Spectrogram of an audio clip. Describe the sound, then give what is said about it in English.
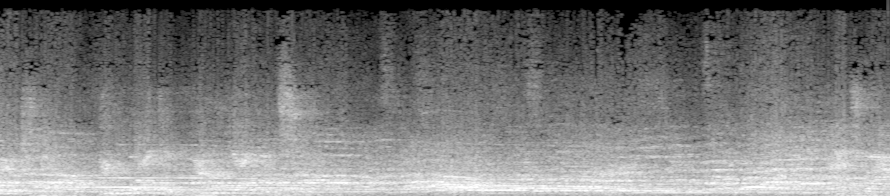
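A wrestling crowd reacts to a wrestler's promo with a sustained, loud roar of many shouting voices that stays dense throughout. “Getting a nice reaction from the crowd, I must say. I don't think you like him very much, the crowd.”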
